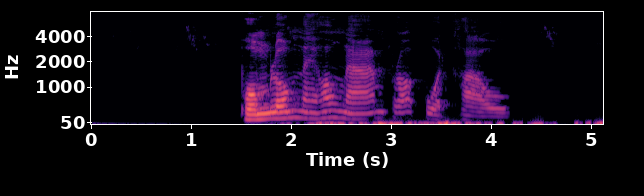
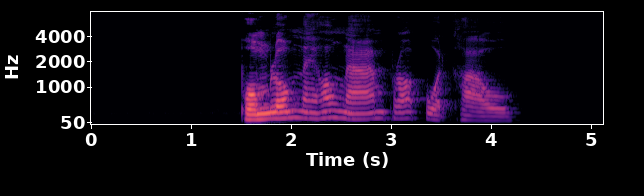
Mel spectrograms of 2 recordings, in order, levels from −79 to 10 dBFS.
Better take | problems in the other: second | noise reduction (classical method spectral subtraction)

